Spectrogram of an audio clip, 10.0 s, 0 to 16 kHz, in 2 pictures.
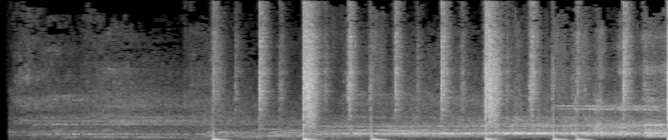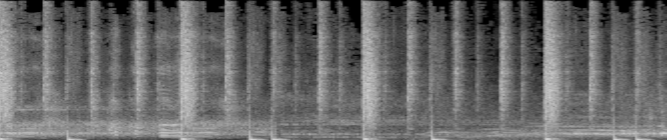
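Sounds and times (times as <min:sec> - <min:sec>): intro music: 0:01.6 - 0:10.0.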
